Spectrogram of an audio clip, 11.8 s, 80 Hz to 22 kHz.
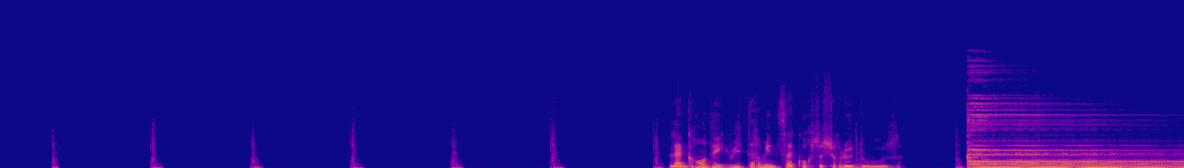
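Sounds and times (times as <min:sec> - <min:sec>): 
pendulum clock ticking with dull heavy tick-tock: 0:02.5 - 0:02.7, 0:03.5 - 0:03.7, 0:04.5 - 0:04.7, 0:05.5 - 0:05.7, 0:06.5 - 0:11.8
speech: 0:06.7 - 0:09.1.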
